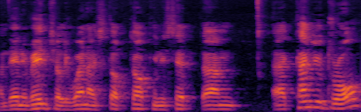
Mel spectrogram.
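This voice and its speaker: A man speaks with an Argentine accent and lively intonation. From Argentina. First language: Spanish. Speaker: motorsport engineer. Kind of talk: interview. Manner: halting, many repetitions and fillers.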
